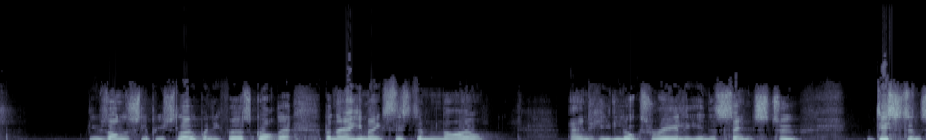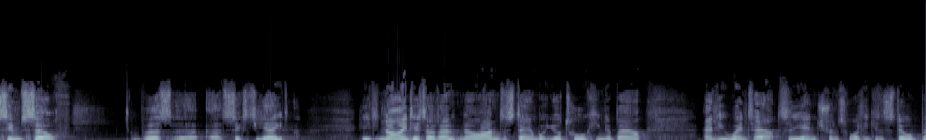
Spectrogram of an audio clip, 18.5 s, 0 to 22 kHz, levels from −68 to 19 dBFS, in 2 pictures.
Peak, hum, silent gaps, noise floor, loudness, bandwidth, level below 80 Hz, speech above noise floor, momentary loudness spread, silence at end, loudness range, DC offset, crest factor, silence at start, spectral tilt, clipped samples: 0 dBFS; none; none; -49 dBFS; -14 LUFS; 14 kHz; -46 dBFS; 35 dB; 10 LU; 0 s; 5 LU; under 0.1%; 14 dB; 0 s; -4 dB/octave; under 0.1%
